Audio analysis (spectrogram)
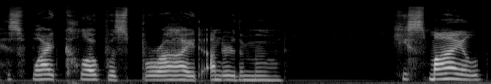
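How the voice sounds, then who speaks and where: An actress playing a wistful, proud young princess, telling her story in measured, poetic theatre monologue. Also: medium pitch, level tone, a bit bright, no room sound. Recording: music under the voice.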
